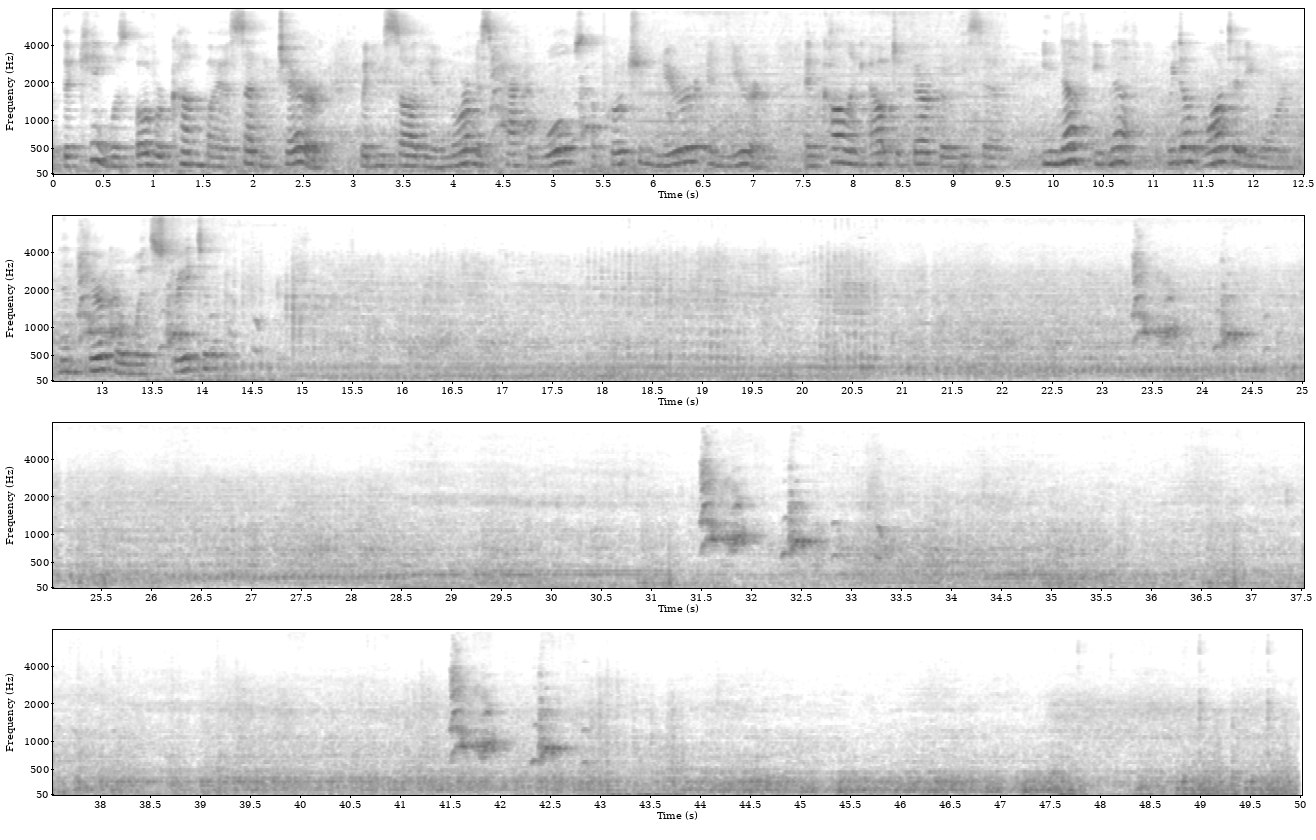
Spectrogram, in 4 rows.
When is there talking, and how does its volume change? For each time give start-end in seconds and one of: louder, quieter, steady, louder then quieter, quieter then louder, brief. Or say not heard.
0.0-14.3 steady.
